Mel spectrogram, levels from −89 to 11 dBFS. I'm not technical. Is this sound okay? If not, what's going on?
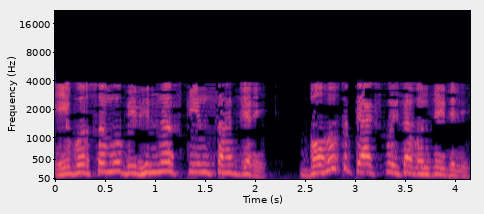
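No, the speech has heavy damage from start to finish, and the likely cause is AAC compression squeezed very hard. Nothing comes through above about 3.8 kHz, so the voice sounds dull and muffled, like it is coming through a wall. The compressor throws away detail it judges least audible, which at this level leaves a smeared, watery texture, noticeable on hissy sounds like s and sh.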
